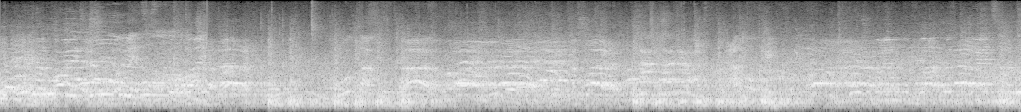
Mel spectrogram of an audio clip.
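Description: Several voices shouting and calling over one another at a football match, some calls held for about a second, without a break.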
